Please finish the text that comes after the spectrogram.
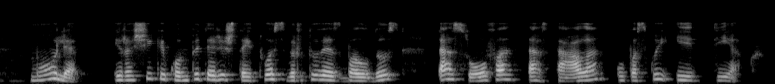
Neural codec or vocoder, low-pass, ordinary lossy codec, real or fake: none; 7.2 kHz; Opus, 32 kbps; real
